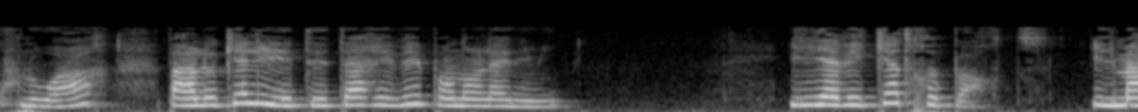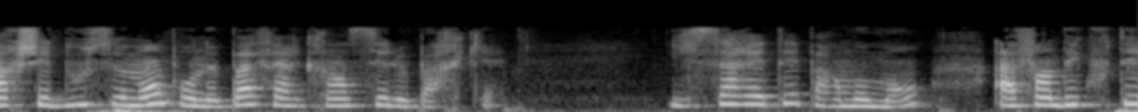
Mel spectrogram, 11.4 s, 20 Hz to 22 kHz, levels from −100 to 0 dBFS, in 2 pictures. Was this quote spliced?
no; 0 cuts

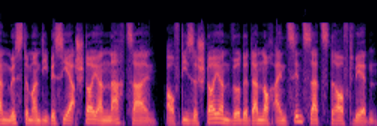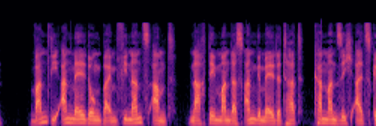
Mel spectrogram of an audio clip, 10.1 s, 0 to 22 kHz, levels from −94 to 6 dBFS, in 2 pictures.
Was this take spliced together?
yes; 6 cuts; at 1.0 s, 2.1 s, 4.7 s, 5.7 s, 7.4 s, 8.3 s

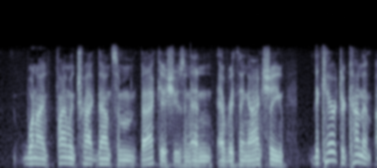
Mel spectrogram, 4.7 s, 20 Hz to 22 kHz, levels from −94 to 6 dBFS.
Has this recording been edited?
no; 0 cuts

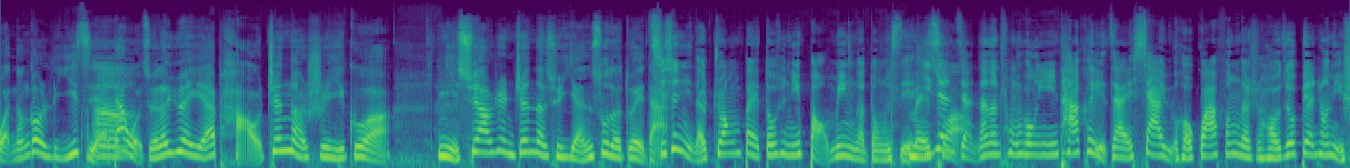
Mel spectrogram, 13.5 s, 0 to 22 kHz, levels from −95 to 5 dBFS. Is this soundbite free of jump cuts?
yes; 0 cuts

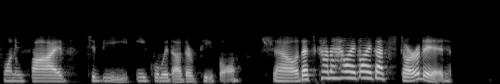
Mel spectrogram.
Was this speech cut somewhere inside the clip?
yes; 2 cuts; at 1.6 s, 3.6 s

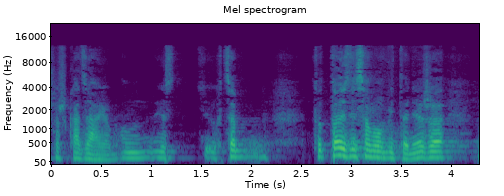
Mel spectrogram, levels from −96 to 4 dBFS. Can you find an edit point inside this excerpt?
no; 0 cuts

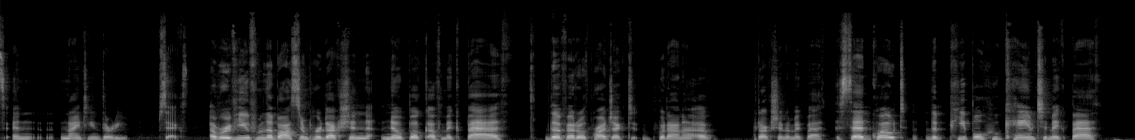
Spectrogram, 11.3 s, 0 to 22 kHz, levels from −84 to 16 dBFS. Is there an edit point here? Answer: yes; 2 cuts; at 5.9 s, 8.7 s

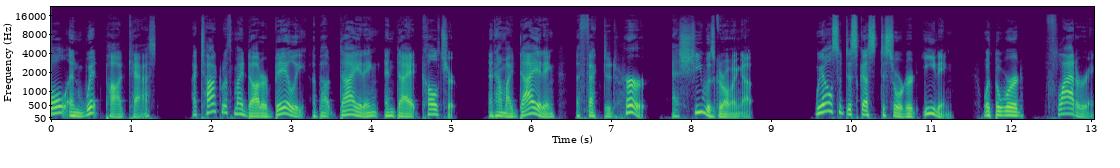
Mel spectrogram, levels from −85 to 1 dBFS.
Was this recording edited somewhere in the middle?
no; 0 cuts

